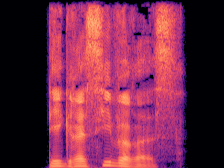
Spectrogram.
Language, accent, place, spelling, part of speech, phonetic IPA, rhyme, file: German, Germany, Berlin, degressiveres, adjective, [deɡʁɛˈsiːvəʁəs], -iːvəʁəs, De-degressiveres.ogg
- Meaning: strong/mixed nominative/accusative neuter singular comparative degree of degressiv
